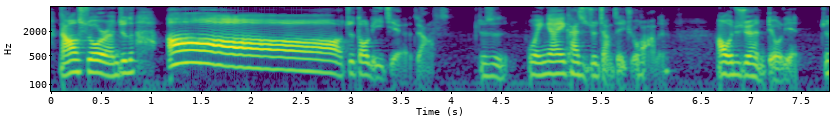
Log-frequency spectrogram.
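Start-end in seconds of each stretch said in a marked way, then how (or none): 1.2-2.9 long, loud, rising "哦" of sudden understanding; drawn-out oh of understanding. Retold or imitated. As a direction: let it dawn on everyone at once. 所有人恍然大悟. (恍然大悟地拉长一声"哦")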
